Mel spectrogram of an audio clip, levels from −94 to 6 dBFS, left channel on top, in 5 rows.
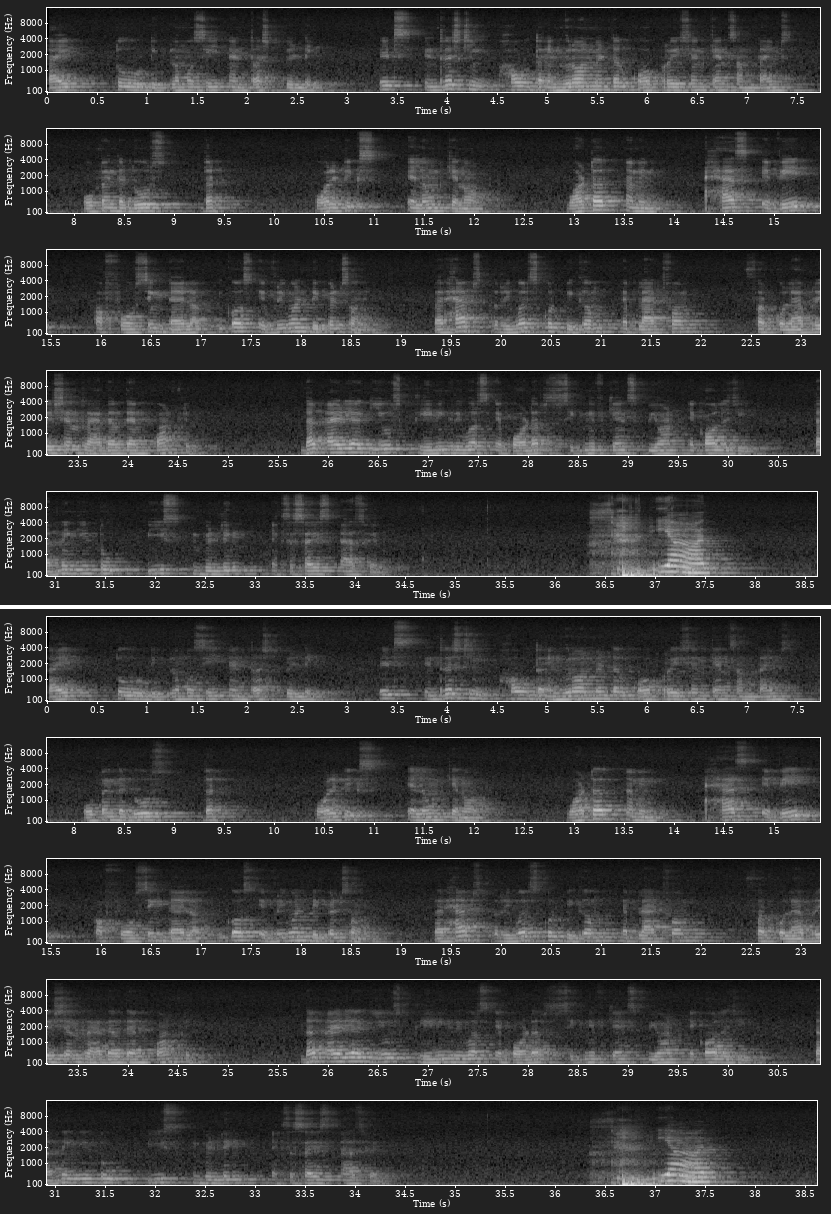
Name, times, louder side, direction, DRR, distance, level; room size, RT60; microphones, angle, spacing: voice 1, 0.7-2.7 3.3-7.4 8.1-8.9 9.3-9.4 10.4-11.0 11.3-12.0 12.9-13.8 14.3-15.3 15.9-18.7 19.3-21.9 22.5-24.6 25.7-30.2 30.9-31.6 31.9-32.9 33.2-34.3, left 1 dB, 20° left, 6 dB, 2.1 m, -34 dB
voice 2, 36.3-37.5, left 2 dB, 45° left, 12 dB, 1.0 m, -22 dB
15.0 x 9.7 x 7.0 m, 0.91 s
head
